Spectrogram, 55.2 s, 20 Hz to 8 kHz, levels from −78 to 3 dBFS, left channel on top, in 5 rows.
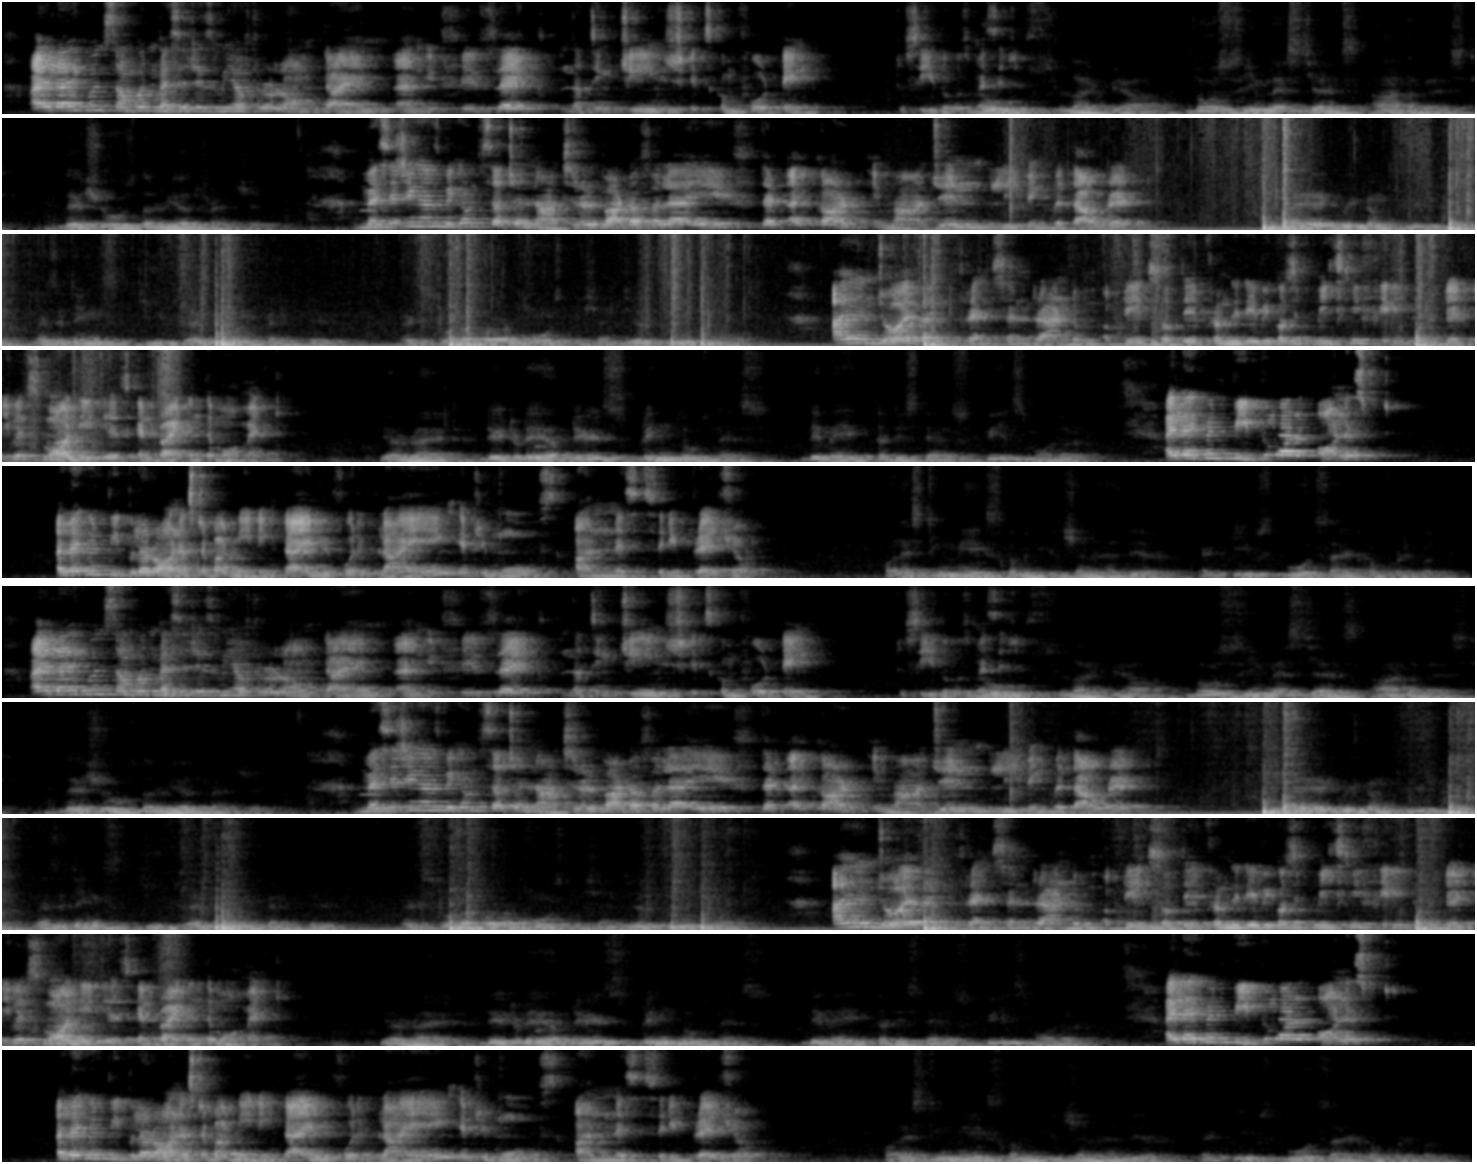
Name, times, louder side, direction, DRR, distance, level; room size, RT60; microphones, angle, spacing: voice 1, 0.2-6.1 6.7-7.4 13.4-19.5 28.0-35.2 41.6-43.4 44.6-49.8, left 1 dB, 20° left, 4 dB, 1.6 m, -26 dB
voice 2, 7.2-11.0 11.5-13.0 20.7-24.6 25.1-27.7 36.0-38.8 39.1-41.3 50.8-55.0, left 1 dB, 50° left, 1 dB, 3.4 m, -31 dB
sound 1, 17.6-34.5, left 1 dB, 80° left, 1.7 m, -31 dB
14.0 x 7.7 x 8.5 m, 0.73 s
head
